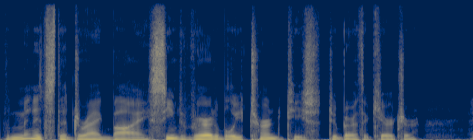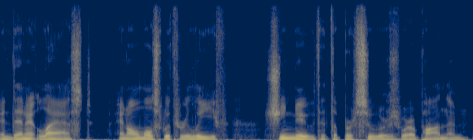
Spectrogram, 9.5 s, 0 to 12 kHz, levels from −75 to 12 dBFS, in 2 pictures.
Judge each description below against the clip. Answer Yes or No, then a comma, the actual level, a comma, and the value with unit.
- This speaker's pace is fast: No, average, 170 wpm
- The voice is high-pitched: No, very low, 95 Hz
